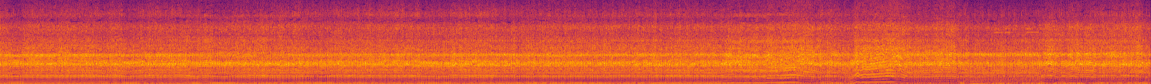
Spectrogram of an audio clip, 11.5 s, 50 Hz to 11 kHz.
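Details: Traxxas Revo 3.3 nitro with new THS tuned pipe, run very rich and a little cold, untuned: high-pitched engine runs steadily then stumbles after shifting to second gear, starving for fuel.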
